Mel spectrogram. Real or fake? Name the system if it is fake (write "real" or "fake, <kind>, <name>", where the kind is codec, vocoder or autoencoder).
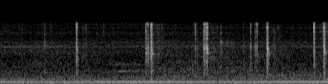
real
